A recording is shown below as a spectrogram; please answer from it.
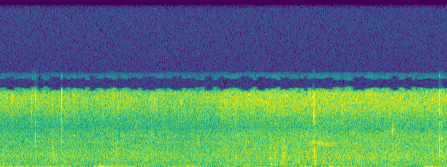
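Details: Bees taken from a swarm trap that caught its first swarm, heard as a thick, low buzzing drone with uneven swells and a few faint taps.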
